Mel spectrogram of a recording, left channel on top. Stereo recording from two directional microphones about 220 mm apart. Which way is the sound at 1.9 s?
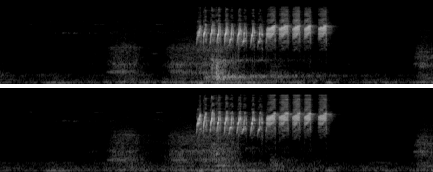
5° right (ahead or behind).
